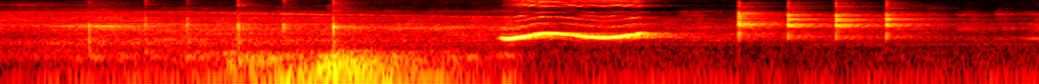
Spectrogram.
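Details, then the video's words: Indian ringneck parrot gives a single clear, wavering whistle, then a short run of four sharp, rapid chirps, with faint low rumbling indoor background noise beforehand. "Indian Ringneck Parrot Sound"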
